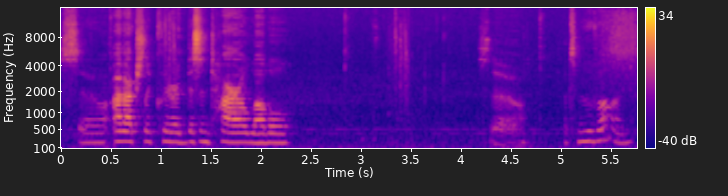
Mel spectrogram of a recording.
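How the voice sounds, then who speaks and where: Her medium-pitched woman's voice is quiet and flat, moving at a fairly slow pace with long, frequent pauses. Loudness swings widely from moment to moment. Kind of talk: gameplay commentary. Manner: quiet, hard to hear.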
